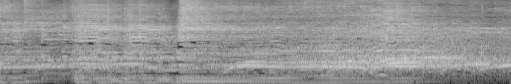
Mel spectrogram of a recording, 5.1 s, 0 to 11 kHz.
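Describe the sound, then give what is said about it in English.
A large, young crowd cheers and whoops as a singer plays at the Acacia Jazz Festival in Addis in February 2014, a loud, continuous roar of shouts and yells that holds steady for about five seconds, with a low sustained tone beneath it. “This is … playing to an ecstatic young crowd at the Acacia Jazz Festival in Addis in February 2014.”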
